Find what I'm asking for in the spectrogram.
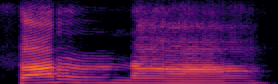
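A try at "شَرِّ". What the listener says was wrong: Kenapa jadi ain lagi depannya? A dulu.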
